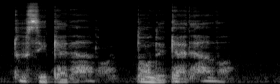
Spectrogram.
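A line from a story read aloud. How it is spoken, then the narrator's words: Disgusted murmur. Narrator (French): murmura Jean écœuré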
